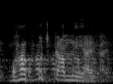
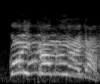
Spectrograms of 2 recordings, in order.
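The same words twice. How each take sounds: First: Low and very soft; subdued, grave preacher's aside; hushed warning. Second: High, loud preacher's cry; sudden full-voiced outburst; shouted warning. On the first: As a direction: warn them quietly, voice dropped right down. Warning said low, then cried. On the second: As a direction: hurl the warning at the crowd. Same warning repeated as a cry. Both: Real, not acted.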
